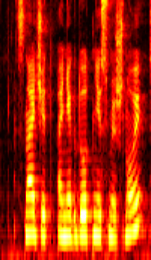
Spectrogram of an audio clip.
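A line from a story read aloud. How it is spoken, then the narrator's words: Plain. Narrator (Russian): спросил он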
